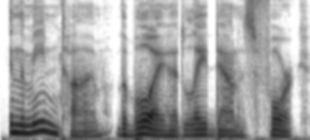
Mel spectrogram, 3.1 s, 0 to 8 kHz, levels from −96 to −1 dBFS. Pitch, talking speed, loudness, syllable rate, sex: 120 Hz, 195 wpm, -18 LUFS, 4.1 syllables/s, male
